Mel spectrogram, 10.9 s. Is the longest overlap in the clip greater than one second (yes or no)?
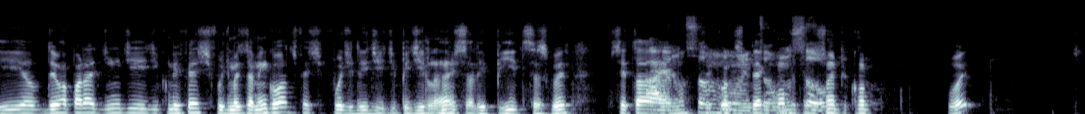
yes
